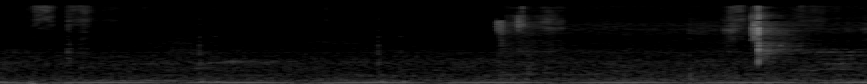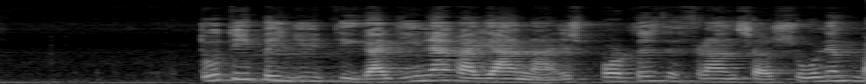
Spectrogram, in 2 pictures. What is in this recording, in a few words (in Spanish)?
Juego aranes; Toti pelhuti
